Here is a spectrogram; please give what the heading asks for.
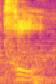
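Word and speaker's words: quay: pronounce uh q u a y is k.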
